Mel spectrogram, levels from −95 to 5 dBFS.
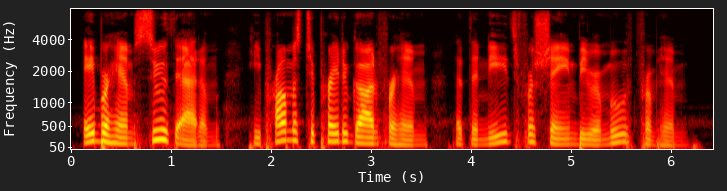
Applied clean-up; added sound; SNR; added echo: none; none; none; none.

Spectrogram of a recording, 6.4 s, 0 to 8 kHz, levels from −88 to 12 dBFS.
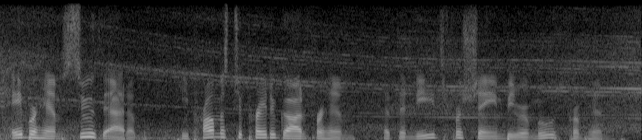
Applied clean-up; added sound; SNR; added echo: none; Fixed-wing aircraft, airplane; 16 dB; none.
